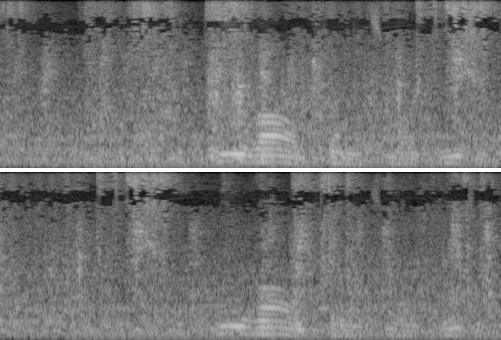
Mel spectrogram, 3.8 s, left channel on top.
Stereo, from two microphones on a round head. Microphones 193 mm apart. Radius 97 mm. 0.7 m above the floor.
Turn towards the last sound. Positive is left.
turn(degrees=35)  # may be behind; listen again after turning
